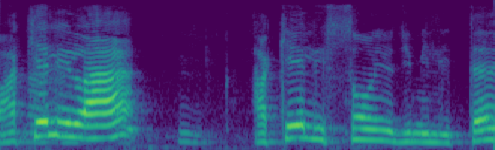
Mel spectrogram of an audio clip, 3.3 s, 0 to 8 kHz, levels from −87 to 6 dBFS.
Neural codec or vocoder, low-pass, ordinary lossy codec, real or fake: none; 7.2 kHz; MP3, 64 kbps; real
